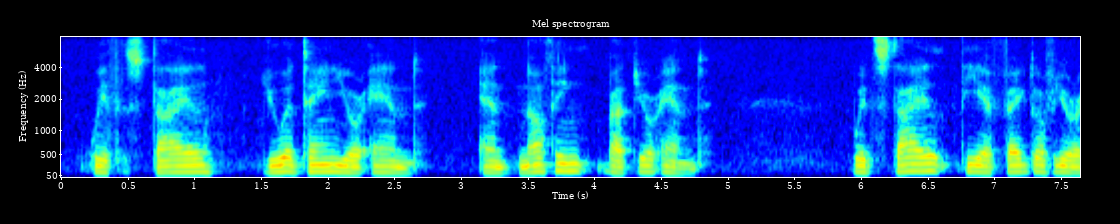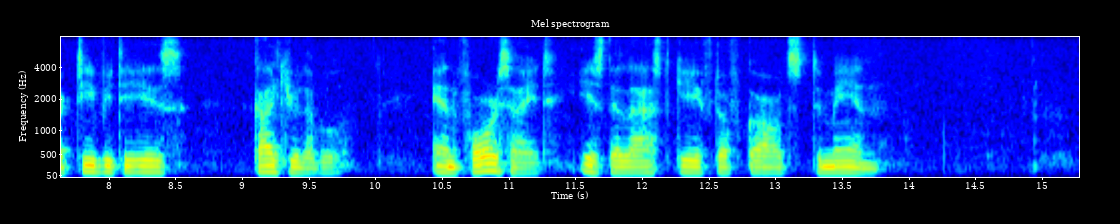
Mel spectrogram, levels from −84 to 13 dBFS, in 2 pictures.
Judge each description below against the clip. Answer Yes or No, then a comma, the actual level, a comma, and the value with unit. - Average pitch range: No, narrow, 2.3 semitones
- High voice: No, low, 125 Hz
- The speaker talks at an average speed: No, slow, 120 wpm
